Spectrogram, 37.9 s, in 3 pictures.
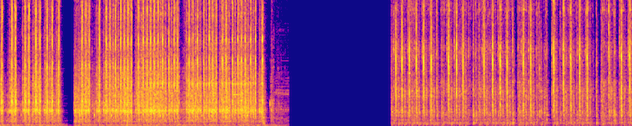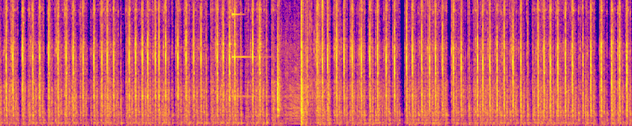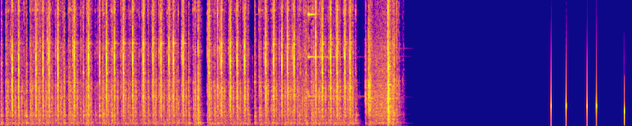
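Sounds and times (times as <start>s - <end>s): typewriter keys clattering: 8.2s - 33.4s.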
